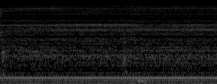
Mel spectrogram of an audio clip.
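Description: Steady electrical mains hum: a low buzz of several unchanging tones over a faint hiss.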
